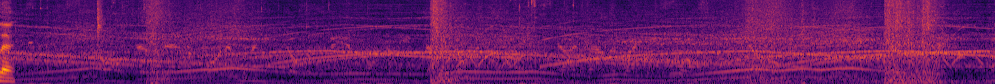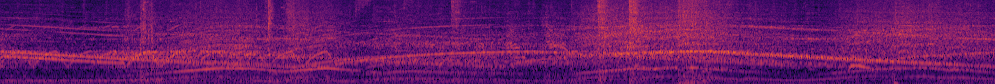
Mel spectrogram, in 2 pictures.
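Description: Police sirens wail up and down nearby.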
